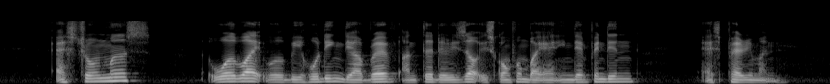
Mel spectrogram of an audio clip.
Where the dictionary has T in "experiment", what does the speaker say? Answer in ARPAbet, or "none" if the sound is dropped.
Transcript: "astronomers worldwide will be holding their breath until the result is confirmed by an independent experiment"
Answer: none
